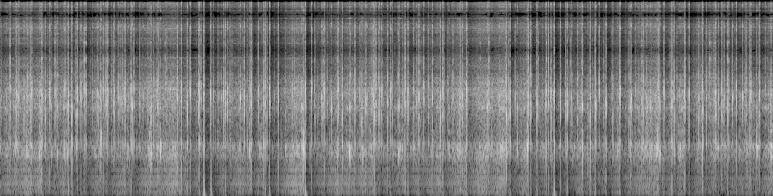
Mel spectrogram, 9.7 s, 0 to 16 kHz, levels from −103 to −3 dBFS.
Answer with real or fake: real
